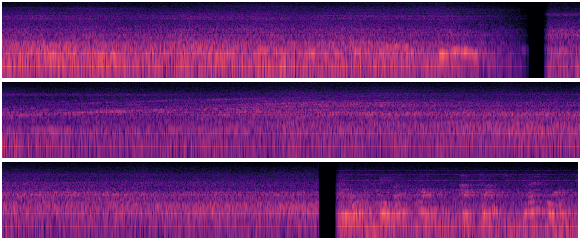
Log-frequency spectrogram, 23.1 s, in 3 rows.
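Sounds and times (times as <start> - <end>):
train whine rising in pitch: 0.0 - 13.8.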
